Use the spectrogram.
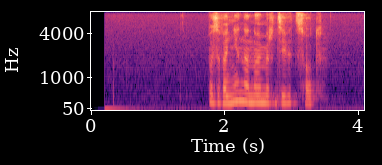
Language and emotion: Russian, neutral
